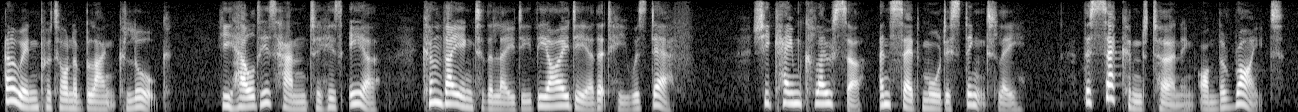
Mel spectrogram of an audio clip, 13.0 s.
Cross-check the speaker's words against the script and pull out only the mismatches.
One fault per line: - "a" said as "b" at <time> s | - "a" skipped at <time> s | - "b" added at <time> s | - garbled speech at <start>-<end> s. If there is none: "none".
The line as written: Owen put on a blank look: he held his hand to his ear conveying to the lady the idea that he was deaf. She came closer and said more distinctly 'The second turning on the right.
none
